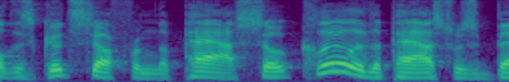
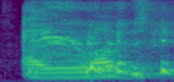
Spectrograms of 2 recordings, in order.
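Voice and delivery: normal talking voice

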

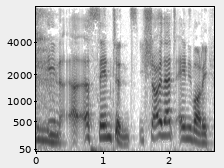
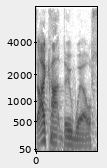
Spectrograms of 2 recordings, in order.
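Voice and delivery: ordinary talk, nothing marked

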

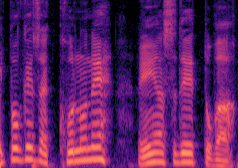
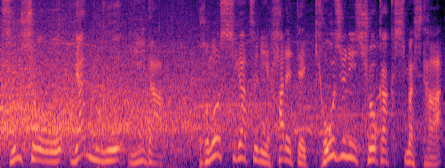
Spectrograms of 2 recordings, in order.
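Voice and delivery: sports commentator; 8 semitones higher than usual. Acted. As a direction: hype play-by-play voice.

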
